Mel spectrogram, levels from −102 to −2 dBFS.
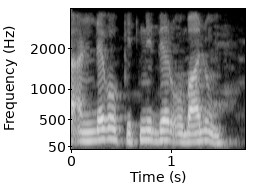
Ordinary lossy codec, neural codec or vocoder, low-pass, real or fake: none; none; 3.6 kHz; real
